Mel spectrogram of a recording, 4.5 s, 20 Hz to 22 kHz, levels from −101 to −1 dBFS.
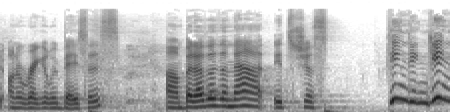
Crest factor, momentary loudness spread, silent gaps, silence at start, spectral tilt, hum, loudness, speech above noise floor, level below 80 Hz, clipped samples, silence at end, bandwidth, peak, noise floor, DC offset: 18 dB; 15 LU; none; 0 s; -5 dB/octave; none; -24 LUFS; 35 dB; -50 dBFS; under 0.1%; 0 s; 16 kHz; -6 dBFS; -58 dBFS; under 0.1%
